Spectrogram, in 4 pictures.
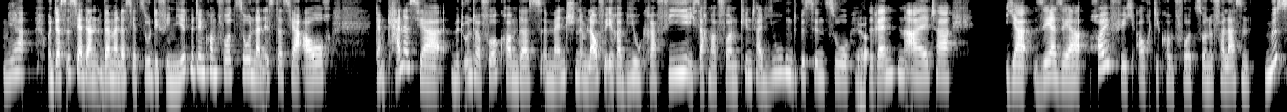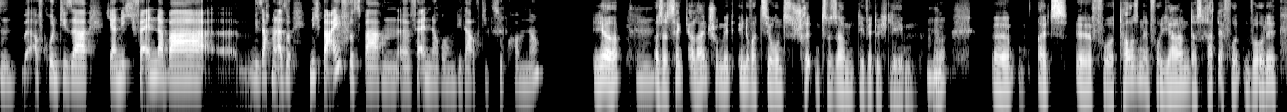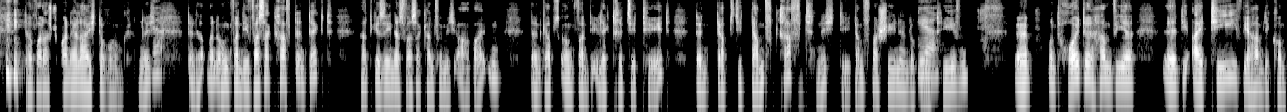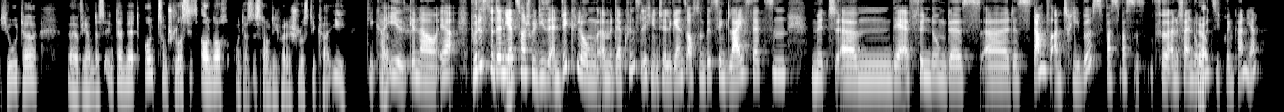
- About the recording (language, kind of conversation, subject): German, podcast, Welche Erfahrung hat dich aus deiner Komfortzone geholt?
- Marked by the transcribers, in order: stressed: "müssen"; other noise; chuckle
